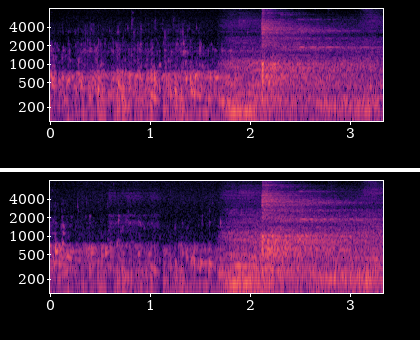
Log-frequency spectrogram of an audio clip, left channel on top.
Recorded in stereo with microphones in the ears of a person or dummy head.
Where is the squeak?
20° left (ahead or behind), 1.7 m.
